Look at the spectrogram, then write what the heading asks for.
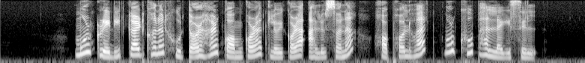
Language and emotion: Assamese, happy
